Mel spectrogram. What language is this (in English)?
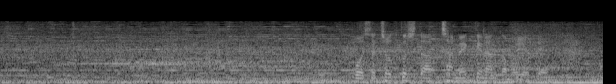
Japanese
